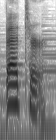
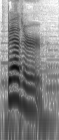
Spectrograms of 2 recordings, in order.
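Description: First: The second syllable is slow and fully pronounced. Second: The second syllable is quick and reduced. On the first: The speaker calls it wrong. "better 不能better 啊" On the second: The speaker calls it right. "它是better 只有你说成better 快的时候"

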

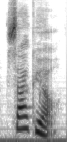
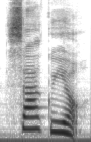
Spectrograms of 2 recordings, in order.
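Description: First: The syllables run together smoothly into one. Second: Each syllable is said clearly and separately. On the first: "所以听起来更像是사귀어" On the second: "连起来呢是사귀어。一般来讲你在电视里面也不会听到他们把这个念得那么分开"

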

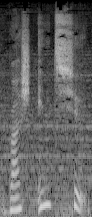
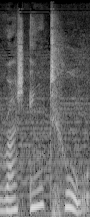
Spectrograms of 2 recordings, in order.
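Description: First: The 'to' is squeezed out between the teeth. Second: The 'to' is said as a plain, full sound. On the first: The speaker calls it right. "要把它类似于从牙齿中间挤出去的那个样子" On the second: The speaker calls it wrong. "不要说rush into 不好听"

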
